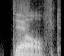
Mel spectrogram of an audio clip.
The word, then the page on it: delft: American English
